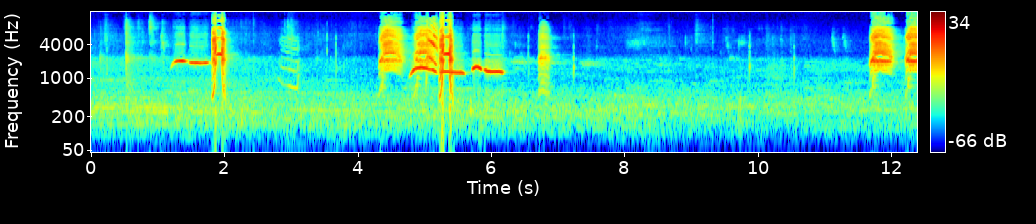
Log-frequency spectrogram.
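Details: Household parrots, called talking birds: scattered bursts of loud screechy squawks mixed with short pure whistles that rise or fall, long quiet gaps between, and a final pair of harsh calls near the end.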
